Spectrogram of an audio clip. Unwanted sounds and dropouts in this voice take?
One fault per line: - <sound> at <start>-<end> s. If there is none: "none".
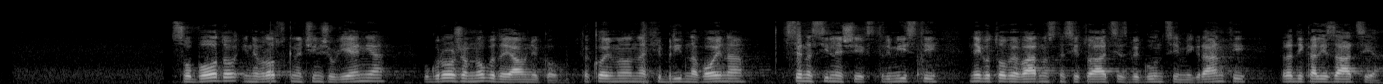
none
